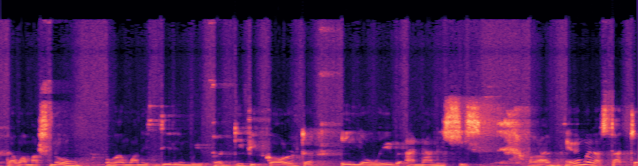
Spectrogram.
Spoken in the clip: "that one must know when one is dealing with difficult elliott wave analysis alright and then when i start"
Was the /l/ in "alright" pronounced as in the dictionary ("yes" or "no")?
no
